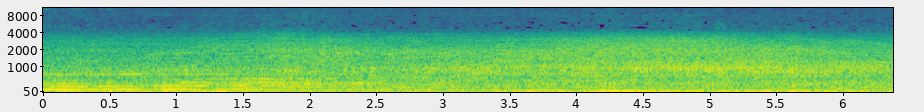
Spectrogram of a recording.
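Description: Street traffic noise under an elevated railway: a vehicle's engine hum fades away in the first second or so, leaving a steady low rumble and wash of traffic.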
